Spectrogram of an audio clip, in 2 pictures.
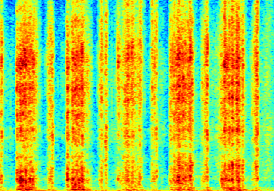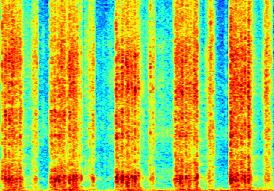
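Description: Fingertips and long nails scratch and crush the top surface of a solid green floral foam brick. The result is a quick, uneven series of dry, crunchy scratching bursts, bright and hissy, with short gaps between strokes.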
